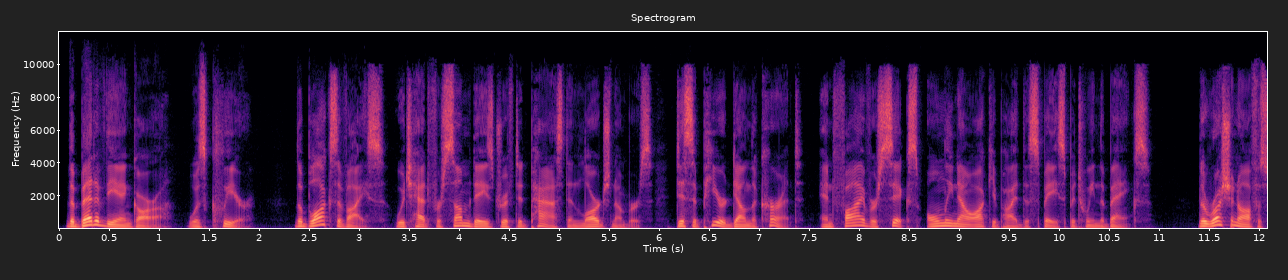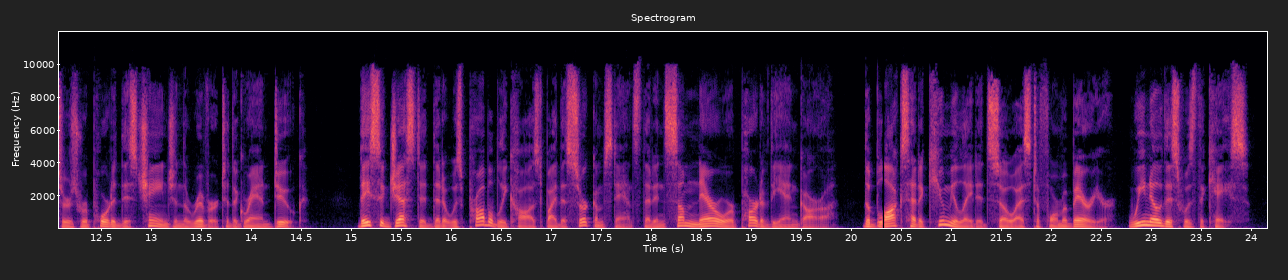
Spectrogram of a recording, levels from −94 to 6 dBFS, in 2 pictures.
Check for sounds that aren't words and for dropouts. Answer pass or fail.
fail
